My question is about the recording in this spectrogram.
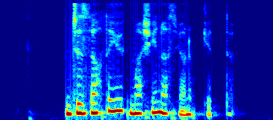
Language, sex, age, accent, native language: Uzbek, female, 25-34, Xorazm, Uzbek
